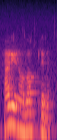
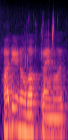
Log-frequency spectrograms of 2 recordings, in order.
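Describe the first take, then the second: First: Said in the usual way. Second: "Plymouth" said as PLY-mouth; spelling pronunciation of Plymouth. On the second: Shown as a demonstration.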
